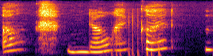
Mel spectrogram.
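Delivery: put-on very high, sweet, polite, drawn-out nice-girl voice. Retelling a reply to a store worker: imitating own high-pitched voice. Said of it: "went up in pitch".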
